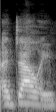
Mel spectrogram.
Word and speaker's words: Adelie: I keep wanting to call it Adelie, but it's Adelie is how you pronounce it.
